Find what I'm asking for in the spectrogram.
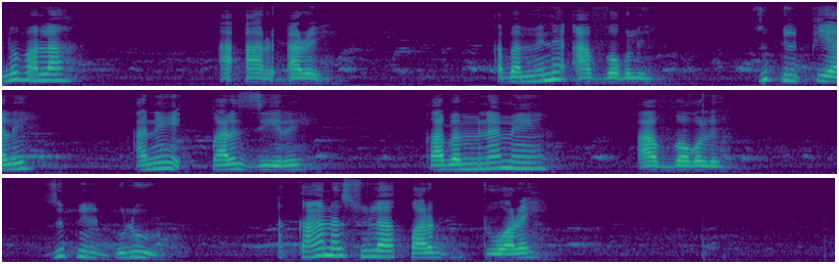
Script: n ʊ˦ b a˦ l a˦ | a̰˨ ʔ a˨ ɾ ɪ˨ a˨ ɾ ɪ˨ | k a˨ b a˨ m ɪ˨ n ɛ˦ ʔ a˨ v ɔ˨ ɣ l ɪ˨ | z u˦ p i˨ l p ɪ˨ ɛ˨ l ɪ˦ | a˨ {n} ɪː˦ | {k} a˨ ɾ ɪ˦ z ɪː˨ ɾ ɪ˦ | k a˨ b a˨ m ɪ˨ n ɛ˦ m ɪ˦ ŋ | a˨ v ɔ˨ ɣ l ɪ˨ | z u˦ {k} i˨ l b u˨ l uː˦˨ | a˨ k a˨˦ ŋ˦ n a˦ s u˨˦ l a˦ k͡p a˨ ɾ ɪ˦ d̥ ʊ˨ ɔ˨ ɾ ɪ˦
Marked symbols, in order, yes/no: yes, no, no

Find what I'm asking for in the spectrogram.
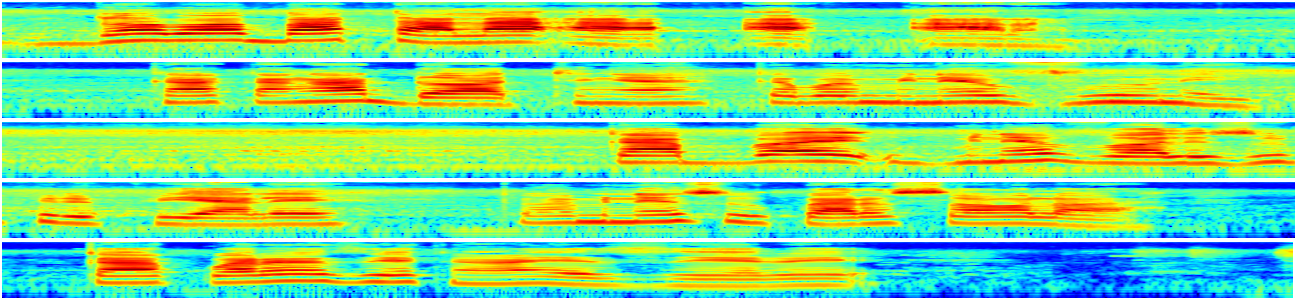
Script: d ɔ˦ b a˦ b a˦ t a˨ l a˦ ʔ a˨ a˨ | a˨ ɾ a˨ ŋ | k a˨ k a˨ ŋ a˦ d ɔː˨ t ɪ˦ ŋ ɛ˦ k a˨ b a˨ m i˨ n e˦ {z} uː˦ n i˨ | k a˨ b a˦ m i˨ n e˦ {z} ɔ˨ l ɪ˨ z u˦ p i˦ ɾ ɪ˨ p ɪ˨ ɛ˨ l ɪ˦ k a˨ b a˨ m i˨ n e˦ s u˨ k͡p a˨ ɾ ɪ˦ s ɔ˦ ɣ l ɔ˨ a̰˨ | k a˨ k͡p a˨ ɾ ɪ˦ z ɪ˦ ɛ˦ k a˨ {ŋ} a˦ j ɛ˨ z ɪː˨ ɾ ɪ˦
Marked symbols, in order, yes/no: no, no, yes

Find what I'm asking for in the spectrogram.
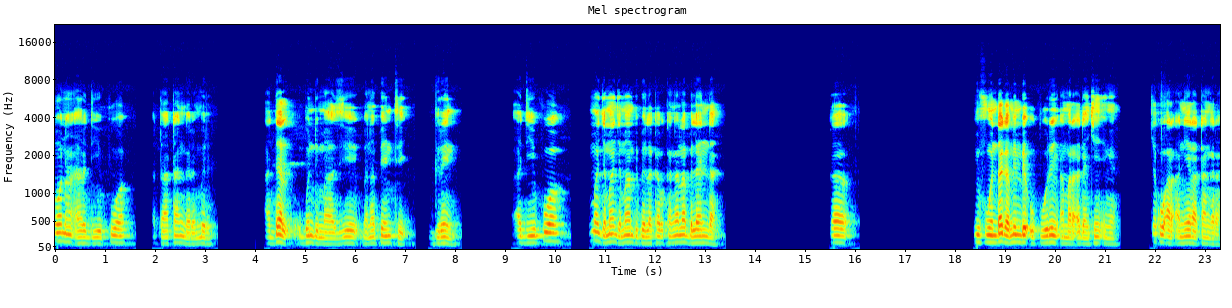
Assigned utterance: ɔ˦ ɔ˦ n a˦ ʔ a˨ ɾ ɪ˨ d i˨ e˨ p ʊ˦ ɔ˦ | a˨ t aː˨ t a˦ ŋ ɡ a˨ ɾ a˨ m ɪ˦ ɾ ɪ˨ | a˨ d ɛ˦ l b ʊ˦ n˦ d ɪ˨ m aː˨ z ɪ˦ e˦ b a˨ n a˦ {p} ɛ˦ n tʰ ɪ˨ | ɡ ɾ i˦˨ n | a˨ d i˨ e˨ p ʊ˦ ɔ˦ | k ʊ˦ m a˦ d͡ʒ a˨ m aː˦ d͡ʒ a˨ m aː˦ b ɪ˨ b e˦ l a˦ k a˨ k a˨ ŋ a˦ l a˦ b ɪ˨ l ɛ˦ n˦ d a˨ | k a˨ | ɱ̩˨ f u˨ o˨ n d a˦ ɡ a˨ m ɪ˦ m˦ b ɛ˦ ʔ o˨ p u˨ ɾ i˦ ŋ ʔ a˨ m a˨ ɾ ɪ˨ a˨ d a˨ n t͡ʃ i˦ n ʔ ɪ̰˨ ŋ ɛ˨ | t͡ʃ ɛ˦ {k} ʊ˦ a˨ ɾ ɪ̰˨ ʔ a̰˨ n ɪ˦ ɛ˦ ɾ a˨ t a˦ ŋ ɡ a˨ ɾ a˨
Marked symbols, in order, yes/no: yes, yes

